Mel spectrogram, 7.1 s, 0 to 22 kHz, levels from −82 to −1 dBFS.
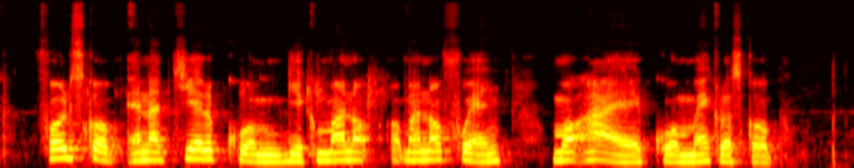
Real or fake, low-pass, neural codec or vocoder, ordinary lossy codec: real; 19.8 kHz; none; Opus, 16 kbps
